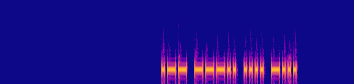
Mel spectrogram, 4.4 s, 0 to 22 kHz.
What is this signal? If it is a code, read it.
Morse code, heard as a keyed tone, about 36 wpm, 700 Hz. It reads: W8HB
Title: USA Call Signs - 4 Characters - Repeated 3x - 35wpm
